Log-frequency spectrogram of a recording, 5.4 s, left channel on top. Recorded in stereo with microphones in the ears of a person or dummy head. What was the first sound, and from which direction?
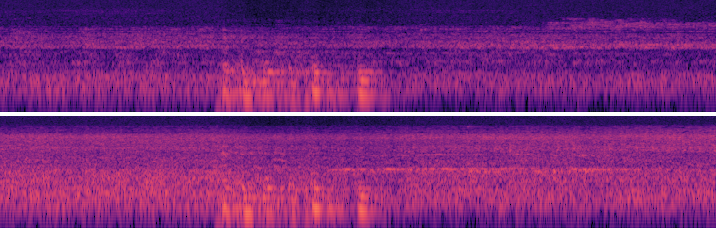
Laughter, 50° right (ahead or behind).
